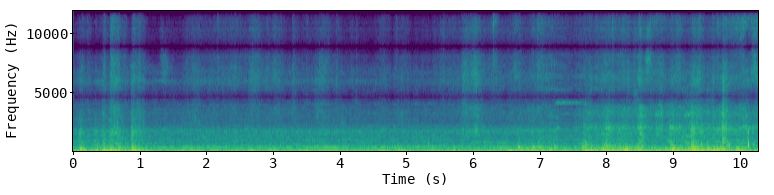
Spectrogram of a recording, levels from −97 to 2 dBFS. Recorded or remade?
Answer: remade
